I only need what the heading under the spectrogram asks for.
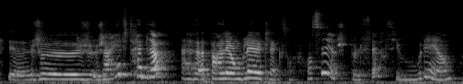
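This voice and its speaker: Animated and fairly quick, this woman speaks with a voice on the high side and a bit of brightness. As a knitting podcaster who also teaches English, she chats casually, often restarting and using fillers.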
